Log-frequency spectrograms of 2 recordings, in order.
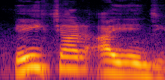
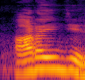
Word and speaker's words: হ্রিং: ওং, ONG ওং, OM নয়, ONG ওং, হ্রিং HRING হ্রিং, RING রিং নয়। অনেকে ভুল উচ্চারণ করে, OM বলে, RING বলে, এগুলো বলবে না, এগুলো ভুল উচ্চারণ।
